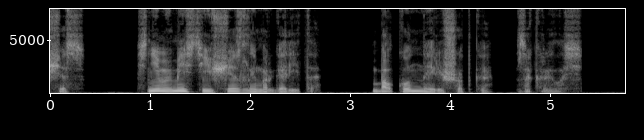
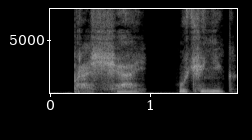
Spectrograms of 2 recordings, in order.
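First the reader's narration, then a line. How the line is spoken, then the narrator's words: Barely audible speech. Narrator (Russian): чуть слышно сказал мастер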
